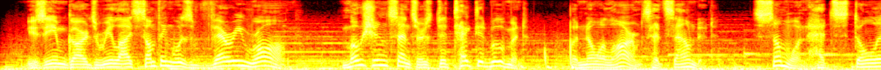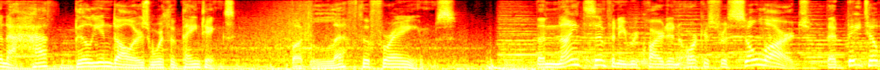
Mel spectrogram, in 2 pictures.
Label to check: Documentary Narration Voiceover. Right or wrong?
Right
